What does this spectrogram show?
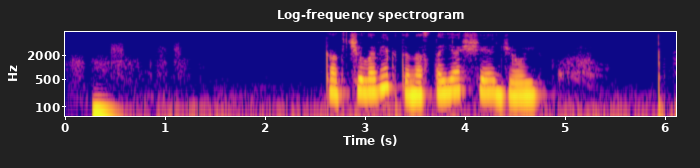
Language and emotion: Russian, positive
